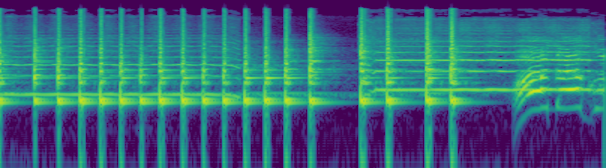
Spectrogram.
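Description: A metal gong or bell struck rapidly, about eight strikes a second, each ringing at the same pitch. The strikes pause briefly after two seconds, then a few more follow. Near the end a pitched sound slides upward.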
